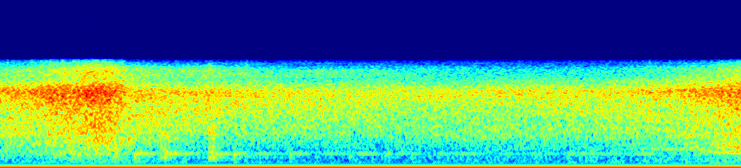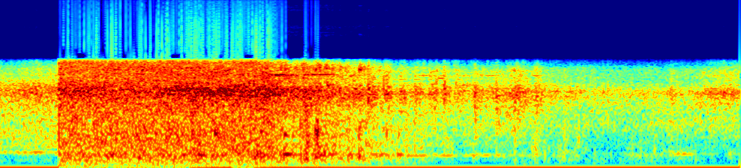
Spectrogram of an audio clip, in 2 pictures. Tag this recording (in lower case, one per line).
vehicle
